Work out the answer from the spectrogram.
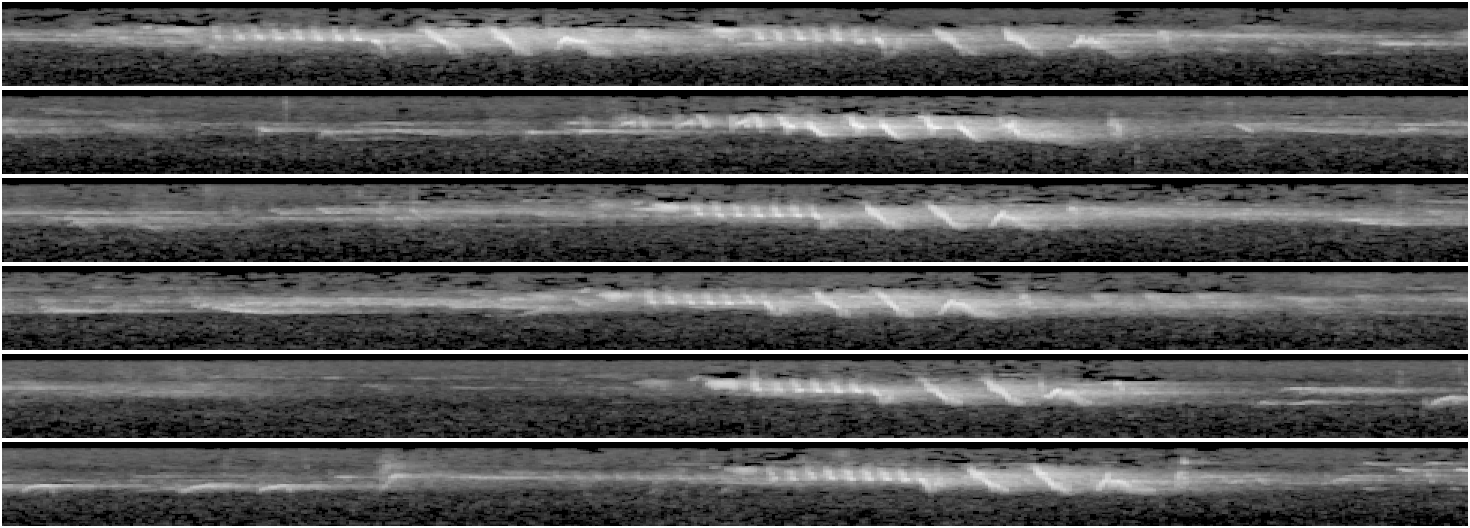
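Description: Songbird singing: a trilled phrase about every five seconds, six in all, with softer chirps between them.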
